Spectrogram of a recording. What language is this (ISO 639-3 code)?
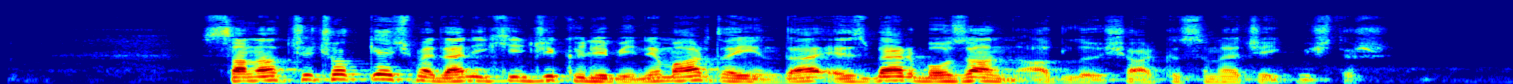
tur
